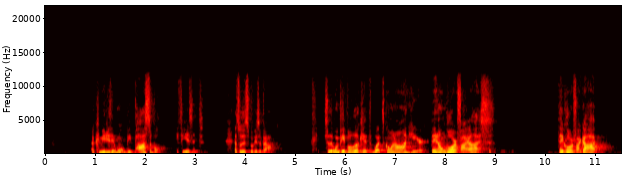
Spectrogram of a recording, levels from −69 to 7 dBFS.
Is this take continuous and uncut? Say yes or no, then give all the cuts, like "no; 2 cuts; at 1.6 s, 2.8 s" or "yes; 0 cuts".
no; 2 cuts; at 5.4 s, 7.6 s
